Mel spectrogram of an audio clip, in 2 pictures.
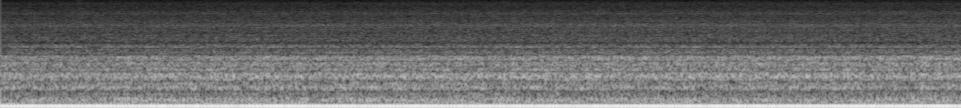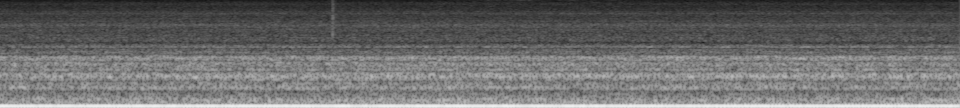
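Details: Gas package unit, newly replaced draft inducer motor (old one was extremely loud, like a lawnmower), during heat call while burner failed to light: steady low electric hum with soft airy whoosh, no rattle, scrape or wobble; healthy inducer.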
